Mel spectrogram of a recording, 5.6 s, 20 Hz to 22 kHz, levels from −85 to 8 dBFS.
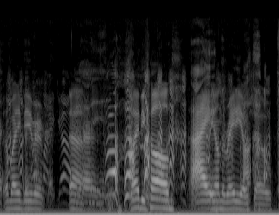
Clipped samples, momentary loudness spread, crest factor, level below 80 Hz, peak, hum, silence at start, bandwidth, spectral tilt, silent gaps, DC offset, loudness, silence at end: under 0.1%; 14 LU; 20 dB; -56 dBFS; -16 dBFS; none; 0 s; 15.5 kHz; -4 dB/octave; none; 4%; -34 LUFS; 0 s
